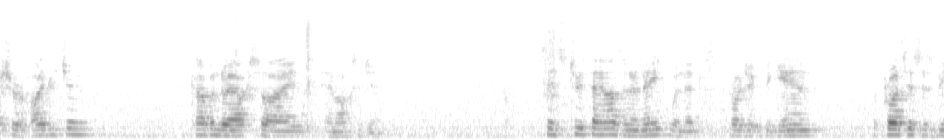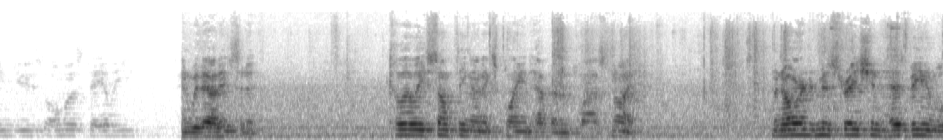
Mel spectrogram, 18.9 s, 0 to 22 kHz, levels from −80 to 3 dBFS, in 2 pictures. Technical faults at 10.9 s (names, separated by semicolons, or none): one channel inverted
